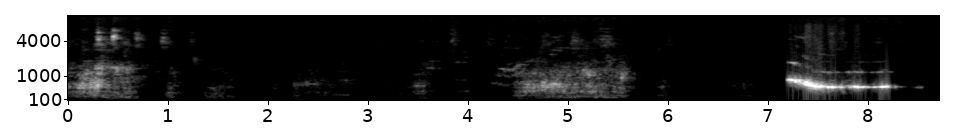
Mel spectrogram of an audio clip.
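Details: Four-week-old Cavalier King Charles Spaniel puppies in an indoor puppy pen, with a short falling whine, steady then dropping, near the end, after two soft rustling bursts of movement.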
